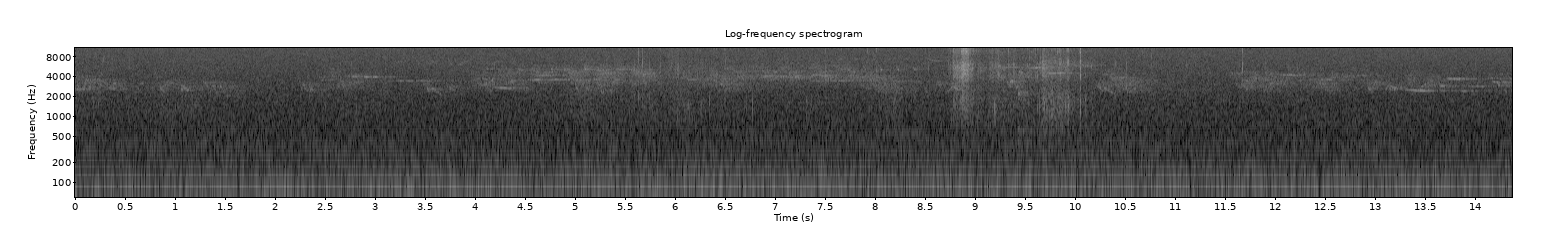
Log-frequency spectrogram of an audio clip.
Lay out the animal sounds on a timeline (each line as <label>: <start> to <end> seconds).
Red-eyed Vireo (Vireo olivaceus): 0.0 to 14.4 seconds
Black-capped Chickadee (Poecile atricapillus): 2.8 to 3.5 seconds
Ovenbird (Seiurus aurocapilla): 3.9 to 5.9 seconds
Black-throated Green Warbler (Setophaga virens): 9.0 to 10.3 seconds
Hermit Thrush (Catharus guttatus): 13.0 to 14.4 seconds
